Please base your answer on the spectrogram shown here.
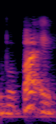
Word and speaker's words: babae: How many syllables are there in the word babae? What is syllable? Pantig. Two? Three. E. Three. Yes, 3.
